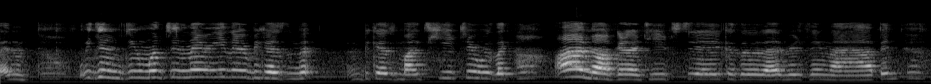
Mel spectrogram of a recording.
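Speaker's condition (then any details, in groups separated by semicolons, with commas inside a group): Cerebral palsy, dystonic hemiplegia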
